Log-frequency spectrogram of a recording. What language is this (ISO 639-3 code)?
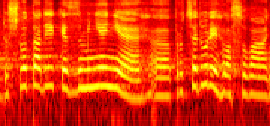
ces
